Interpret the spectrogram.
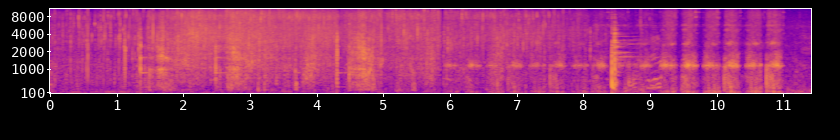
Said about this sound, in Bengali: এদিকে তেল গরম হয়ে গেছে, প্রথমে আলুগুলো ভেজে নেব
